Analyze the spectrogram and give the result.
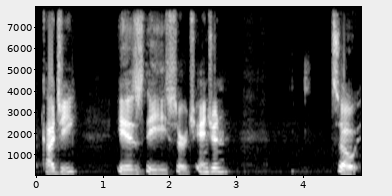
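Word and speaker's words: Kagi: how do you pronounce Kaji well it's kaj G the G sounding like the G in gift and Kaji means key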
